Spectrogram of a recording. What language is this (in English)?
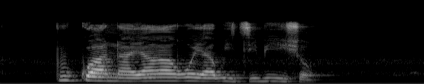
Northern Sotho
